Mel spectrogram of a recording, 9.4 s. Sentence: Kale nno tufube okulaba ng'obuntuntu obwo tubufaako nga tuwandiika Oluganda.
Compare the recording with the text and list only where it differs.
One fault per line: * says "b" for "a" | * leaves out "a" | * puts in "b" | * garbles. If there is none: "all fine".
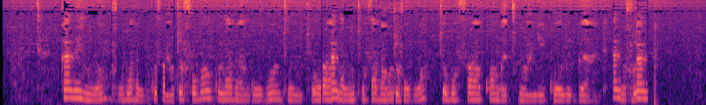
* garbles
* garbles
* garbles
